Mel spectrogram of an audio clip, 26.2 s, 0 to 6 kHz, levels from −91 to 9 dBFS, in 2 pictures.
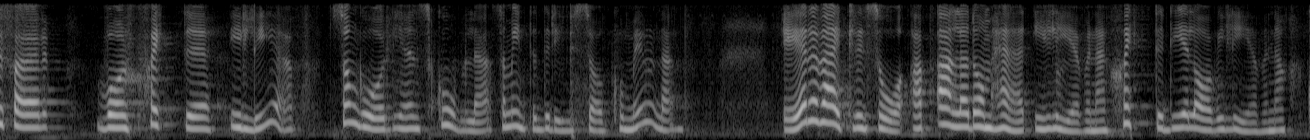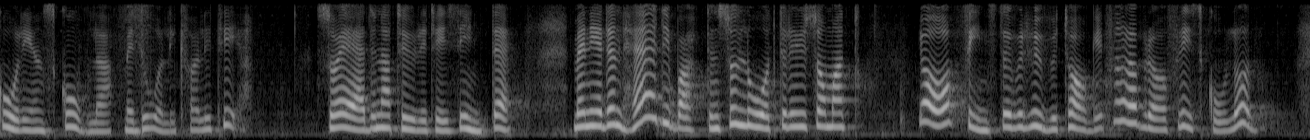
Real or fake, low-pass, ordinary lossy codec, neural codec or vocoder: fake; 5.4 kHz; none; codec, 16 kHz, 0.9 kbps, LongCat-Audio-Codec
